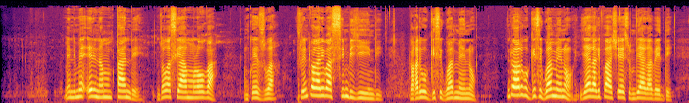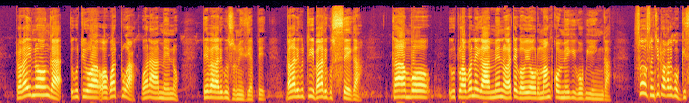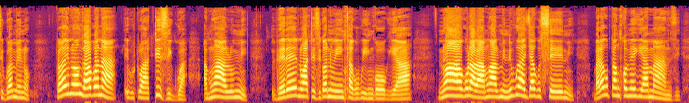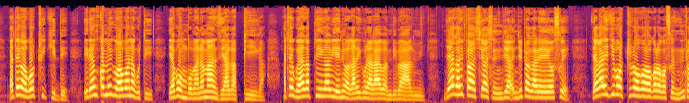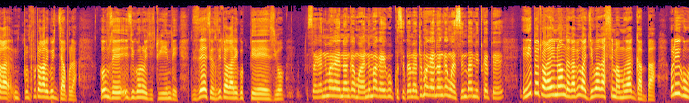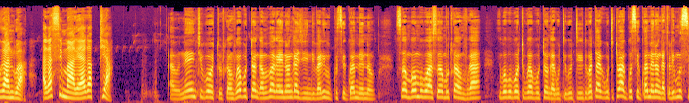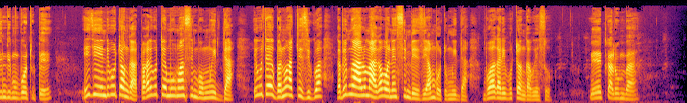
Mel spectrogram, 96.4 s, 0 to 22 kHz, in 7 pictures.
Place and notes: Simatelele, Binga, Zimbabwe - Banene, tell me about the traditional removal of the front teeth...
A community elder at Simatelele Ward, Elina Mumpande talks about a traditional custom among the Tonga people of removing the front teeth of girls. She explains the custom saying that it was done among the BaTonga when they lived at the river to recognize each other as belonging to the tripe.
a recording by Ottilia Tshuma, Zubo's CBF at Simatelele; from the radio project "Women documenting women stories" with Zubo Trust, a women’s organization in Binga Zimbabwe bringing women together for self-empowerment.
Regina Munkuli asked the same question to Samuel Mwiinde, historian at Chief Siansali's court.
Zambia, 15 July 2016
